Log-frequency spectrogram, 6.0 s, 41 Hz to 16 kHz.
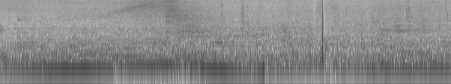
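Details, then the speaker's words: Subaru WRX with new intake, after misfire fix and transmission mount and differential brace install, hard second-gear pull, pulling strongly around 4,000 RPM: engine note climbs strongly and smoothly with no stumble or hesitation; normal acceleration. "Around 4,000 RPM, it gives you the pull already. That was only a second gear pull, guys. We also got a new intake, too, so our intake sounds way better."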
